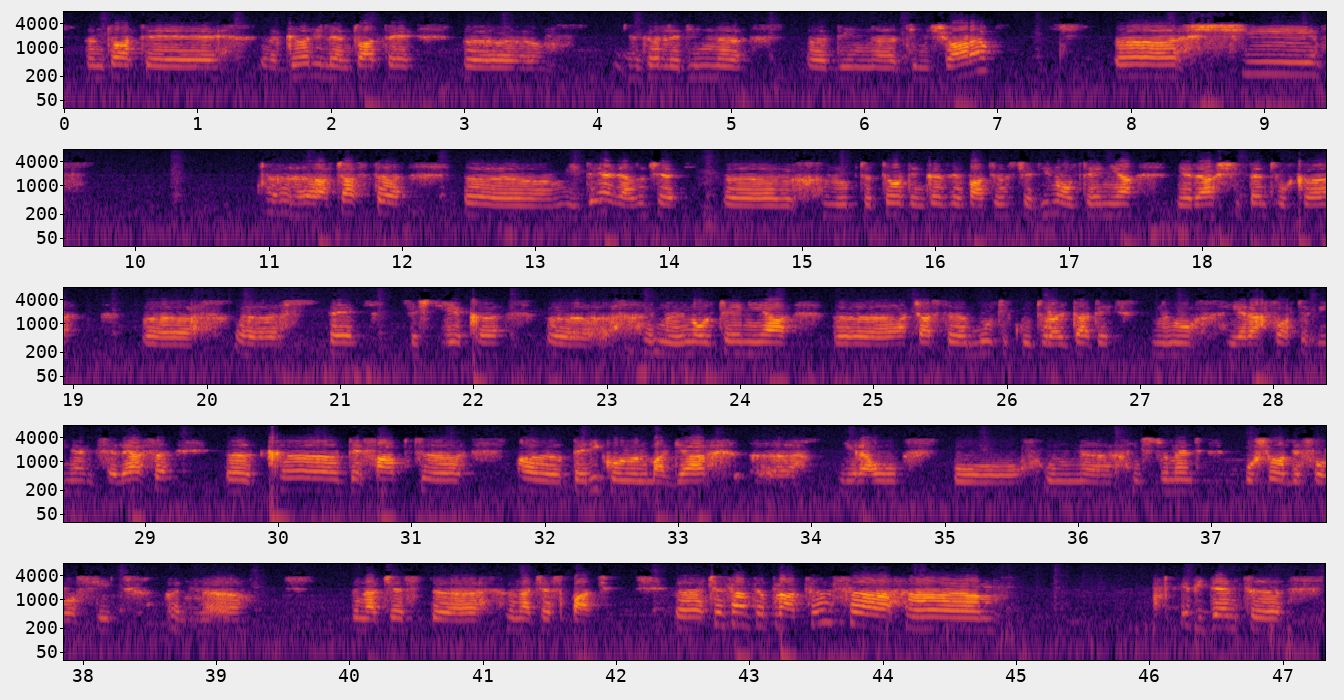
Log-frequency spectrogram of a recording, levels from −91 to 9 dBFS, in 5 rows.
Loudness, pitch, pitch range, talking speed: -24 LUFS, 180 Hz, 170-215 Hz, 105 wpm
